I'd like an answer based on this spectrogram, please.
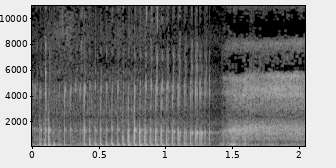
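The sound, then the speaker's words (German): Snoring from a person in bed: a rough, buzzing, rhythmic rattle that lasts over a second, then a softer, breathy hiss. No one speaks. “du schnarchst.”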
